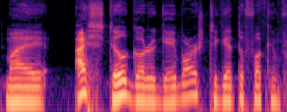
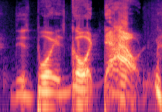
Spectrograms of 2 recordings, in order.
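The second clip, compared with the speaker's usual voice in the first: loud, higher, stretched-out call; exclaimed, drawn out; 5 semitones higher, 8 dB louder than usual. Retold or imitated. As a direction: crow it slowly and loudly. Tells what the man thought, exclaimed.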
